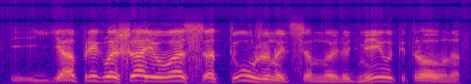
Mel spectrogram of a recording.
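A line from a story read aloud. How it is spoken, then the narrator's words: Cheerful. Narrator (Russian): весело сказал Прохоров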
